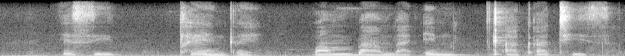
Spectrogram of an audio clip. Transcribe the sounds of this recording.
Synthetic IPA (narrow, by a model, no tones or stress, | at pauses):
esi | ǀʰɛnt͡ɬʼɛ | wam̩ɓambʱaem̩ | ǃakʼa̰tʰiːsḁ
